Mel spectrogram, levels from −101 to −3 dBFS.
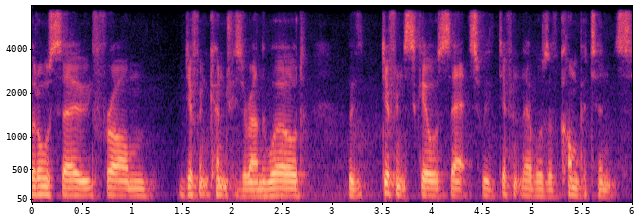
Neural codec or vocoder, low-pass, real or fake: none; 7.2 kHz; real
